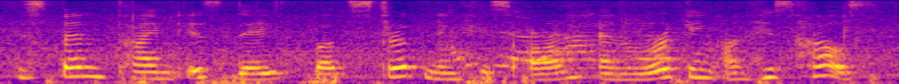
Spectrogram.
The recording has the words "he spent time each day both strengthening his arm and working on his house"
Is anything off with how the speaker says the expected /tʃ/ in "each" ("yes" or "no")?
yes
